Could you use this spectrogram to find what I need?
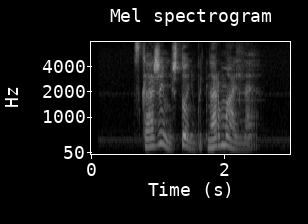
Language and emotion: Russian, angry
